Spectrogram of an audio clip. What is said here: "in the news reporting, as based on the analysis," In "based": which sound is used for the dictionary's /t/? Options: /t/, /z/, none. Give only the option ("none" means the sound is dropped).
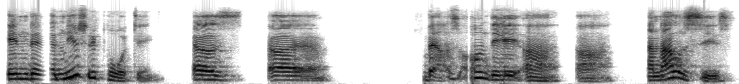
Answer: none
